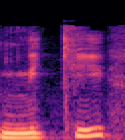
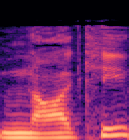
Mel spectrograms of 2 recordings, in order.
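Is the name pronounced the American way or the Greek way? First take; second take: Greek; American. First: The name is pronounced the Greek way. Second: The name is pronounced the American way. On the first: "the Greek pronunciation is Nike" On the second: "You pronounce it Nike"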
